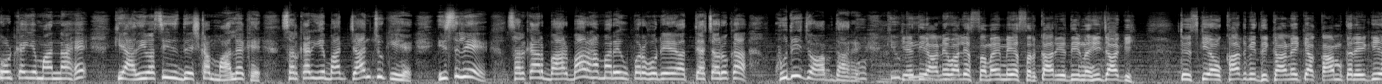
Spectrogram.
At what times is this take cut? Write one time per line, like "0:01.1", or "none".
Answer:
0:08.8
